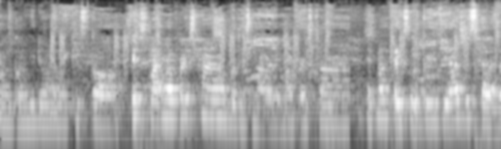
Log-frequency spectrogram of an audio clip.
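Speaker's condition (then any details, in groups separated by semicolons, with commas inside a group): No condition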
